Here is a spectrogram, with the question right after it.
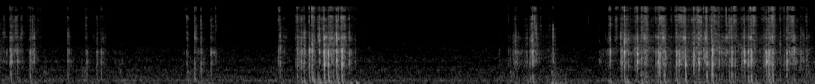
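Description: Long nails tap and scratch the small, hollow beige plastic cap of a Febreze spray can, held close up. Quick, dry, bright clicks and scratchy rasps come in fast bursts separated by short quiet gaps, with almost no low end. The busiest stretch builds near the end.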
